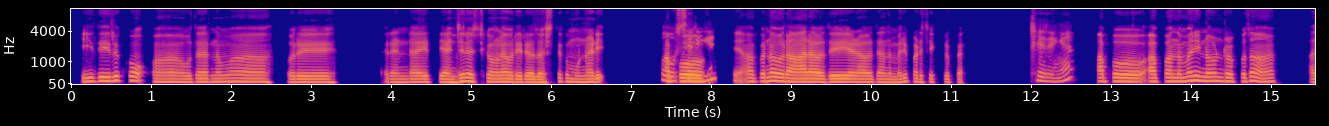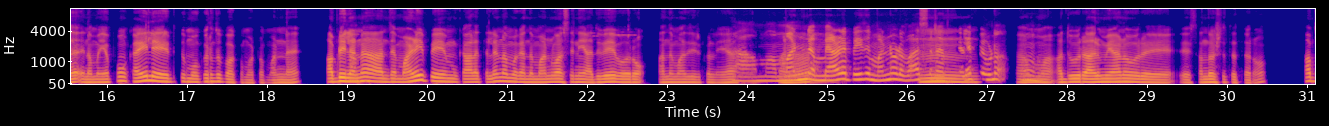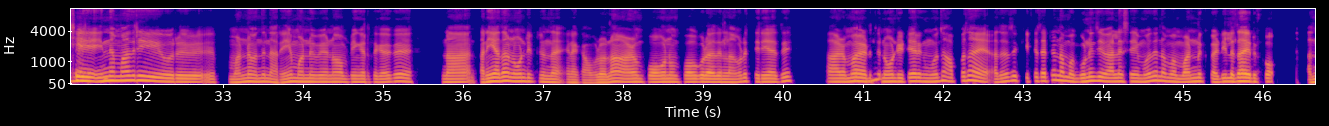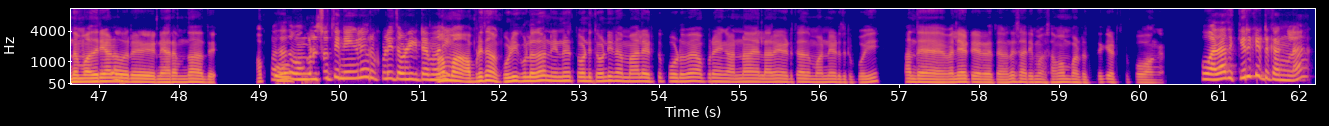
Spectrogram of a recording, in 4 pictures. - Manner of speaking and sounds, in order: tapping; other street noise; drawn out: "ம்"; other noise
- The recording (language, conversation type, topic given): Tamil, podcast, மண்ணின் வாசனை உங்களுக்கு எப்போதும் ஒரே மாதிரி நினைவுகளைத் தூண்டுமா?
